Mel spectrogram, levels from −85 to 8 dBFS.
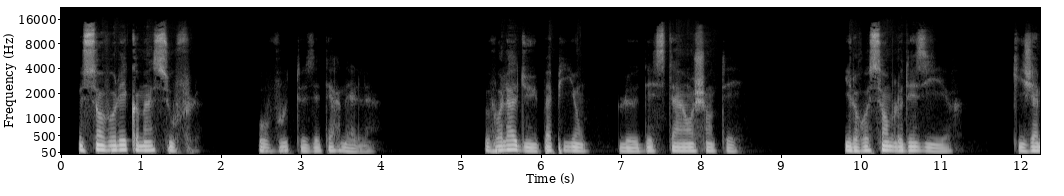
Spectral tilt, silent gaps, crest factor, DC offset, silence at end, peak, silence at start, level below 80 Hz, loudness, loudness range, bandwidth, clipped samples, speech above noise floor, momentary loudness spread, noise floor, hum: -5.5 dB/octave; none; 18 dB; under 0.1%; 0 s; -4 dBFS; 0.25 s; -40 dBFS; -20 LUFS; 8 LU; 15 kHz; under 0.1%; over 71 dB; 14 LU; under -90 dBFS; none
